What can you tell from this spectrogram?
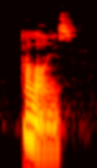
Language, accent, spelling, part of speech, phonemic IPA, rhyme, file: English, Southern England, Allies, proper noun, /ˈælaɪz/, -ælaɪz, LL-Q1860 (eng)-Allies.wav
- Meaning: The countries allied against the Central Powers during World War I, including especially the United Kingdom, the Russian Empire, and France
